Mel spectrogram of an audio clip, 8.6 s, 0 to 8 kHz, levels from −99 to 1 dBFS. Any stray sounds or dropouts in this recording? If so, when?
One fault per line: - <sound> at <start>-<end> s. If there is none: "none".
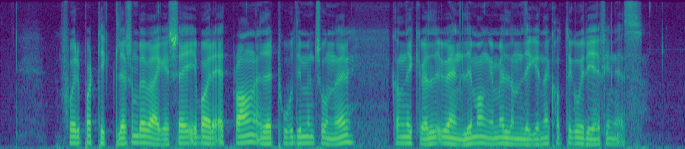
none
